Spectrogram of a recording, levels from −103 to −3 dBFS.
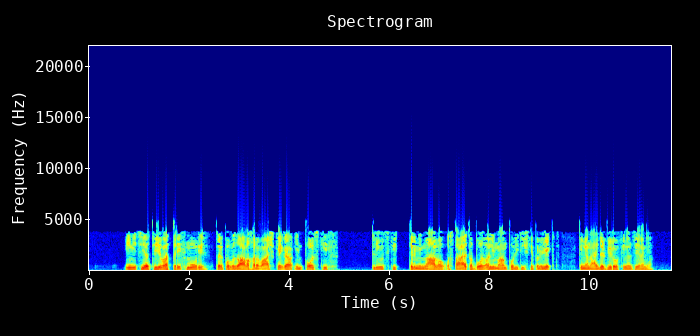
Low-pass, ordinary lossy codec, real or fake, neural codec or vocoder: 14.4 kHz; AAC, 16 kbps; fake; codec, 32 kHz, 1.9 kbps, SNAC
